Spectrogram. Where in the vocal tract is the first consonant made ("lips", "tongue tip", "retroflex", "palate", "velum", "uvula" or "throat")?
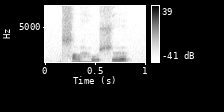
tongue tip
